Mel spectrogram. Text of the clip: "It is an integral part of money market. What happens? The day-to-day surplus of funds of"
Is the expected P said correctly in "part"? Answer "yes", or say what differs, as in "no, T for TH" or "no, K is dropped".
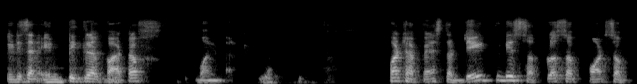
yes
